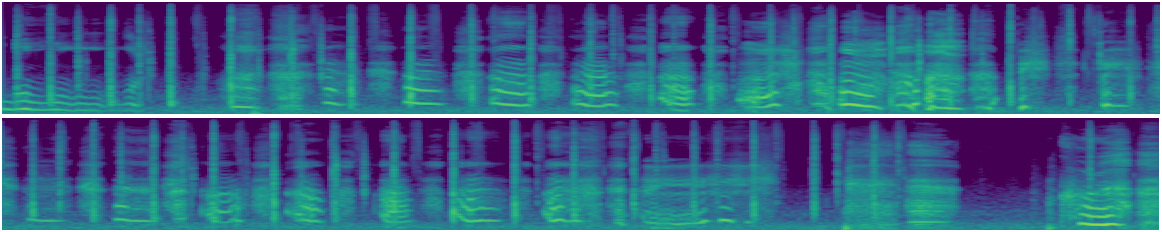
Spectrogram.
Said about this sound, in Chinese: 客人，您怎么了？这么大口的喘气，是累了吗？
